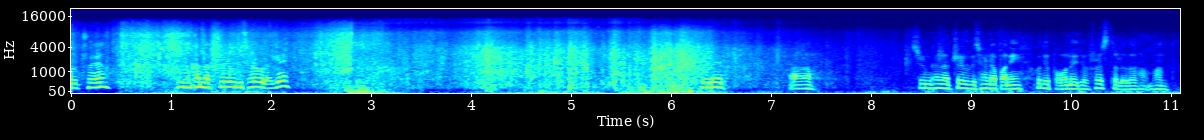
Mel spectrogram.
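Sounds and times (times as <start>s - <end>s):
leaves and brush rustling: 0.0s - 11.0s.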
